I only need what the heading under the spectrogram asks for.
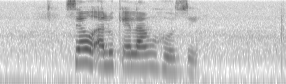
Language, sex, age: Southern Sotho, female, 22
